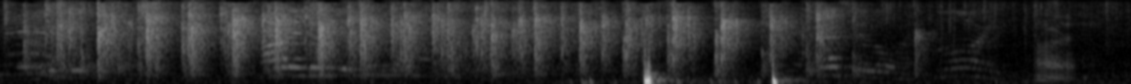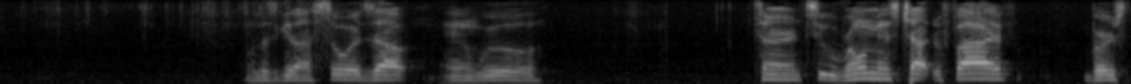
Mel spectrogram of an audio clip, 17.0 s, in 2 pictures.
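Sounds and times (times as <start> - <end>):
audience hand clapping: 0.0 - 7.0
speech: 10.4 - 12.6, 14.2 - 16.9.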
